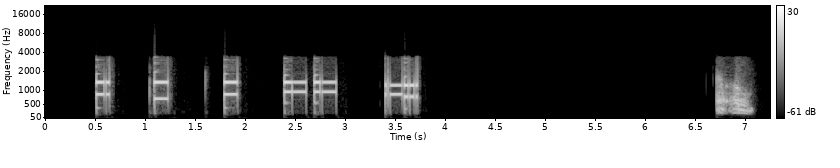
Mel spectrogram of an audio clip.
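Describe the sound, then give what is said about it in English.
Six telephone keypad tones beep out a subscriber PIN on a conference call line in uneven succession, each a short dual-pitched chirp, then silence before a brief snippet of voice at the very end. “Please enter your subscriber PIN followed by the pound sign.”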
